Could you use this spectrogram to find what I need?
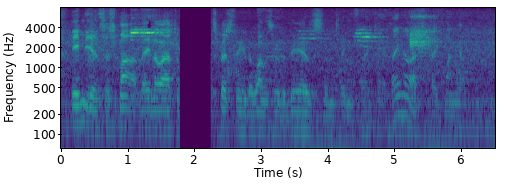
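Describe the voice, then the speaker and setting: The man speaks at a fairly quick pace. The room echo is audible. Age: 70s. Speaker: dry fasting teacher. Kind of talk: interview.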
